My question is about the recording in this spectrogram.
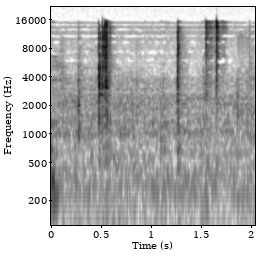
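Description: A few light, separate clicks over faint room tone.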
